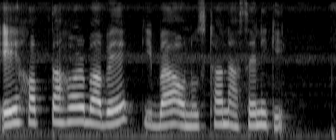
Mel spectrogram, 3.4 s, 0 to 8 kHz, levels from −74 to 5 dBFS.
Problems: background sounds at intervals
